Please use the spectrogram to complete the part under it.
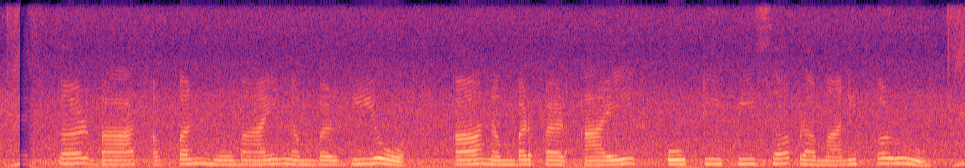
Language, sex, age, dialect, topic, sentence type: Maithili, female, 36-40, Bajjika, banking, statement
